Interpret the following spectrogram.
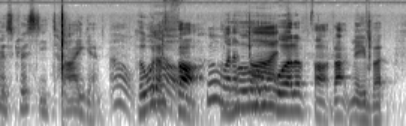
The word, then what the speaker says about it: Teigen: by a video giving the world the correct pronunciation take a look told you it's Tiger see I've been thinking is Chrissy Teigen its tiger her name is Christie Tigan Oh what about me but she let us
